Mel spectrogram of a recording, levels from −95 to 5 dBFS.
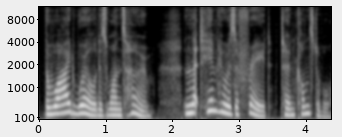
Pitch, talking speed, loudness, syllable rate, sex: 205 Hz, 190 wpm, -17 LUFS, 4.9 syllables/s, female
